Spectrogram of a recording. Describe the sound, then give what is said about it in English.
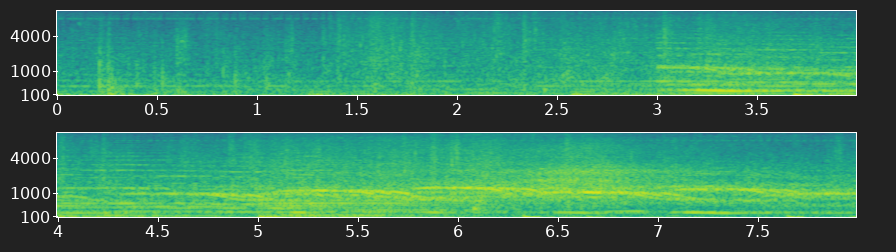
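Eerie, wavering shrieks of shrieking eels, a film sound effect, rise and fall over a low rumble of water and ambience, growing steadily louder as several high, warbling cries overlap in a creature-like chorus. “Do you know what that sound is, Highness? Those are the shrieking eels.”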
